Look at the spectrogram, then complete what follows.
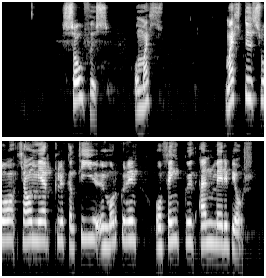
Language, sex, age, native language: Icelandic, male, 20-29, Icelandic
